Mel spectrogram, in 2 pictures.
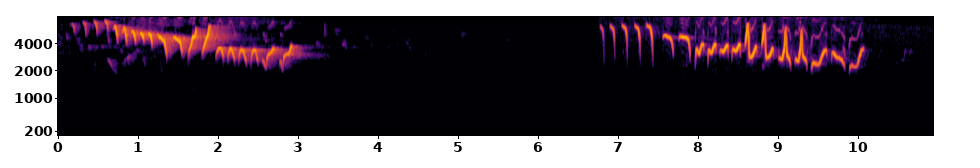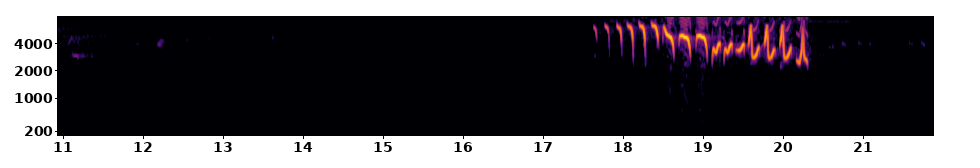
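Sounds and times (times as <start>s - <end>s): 
Phylloscopus trochilus willow warbler singing: 0.2s - 3.1s, 6.8s - 10.1s, 17.7s - 20.3s.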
